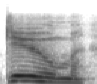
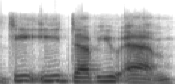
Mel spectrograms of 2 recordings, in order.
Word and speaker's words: DEWM: And today I've got with us Clark Haymond, COO of DEWM. Now, that's not spelled like typical Doom, not the video game, but we're talking electronic warfare today, and that's DEWM.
